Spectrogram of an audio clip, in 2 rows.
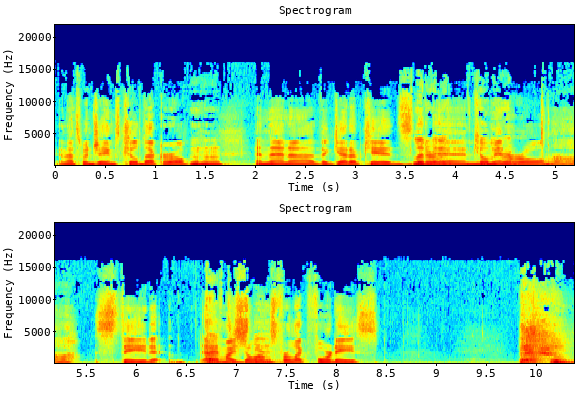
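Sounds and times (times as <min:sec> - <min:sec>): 
speech: 0:00.1 - 0:08.5
person sneezing: 0:09.8 - 0:10.3.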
